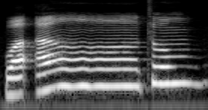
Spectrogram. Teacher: cara bacanya ee samar disertai dengung siap-siap ke huruf tanya karena ini ikhfa Hakiki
